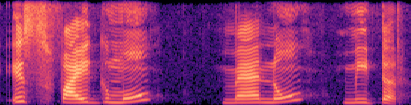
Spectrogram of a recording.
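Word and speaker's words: sphygmomanometer: बोलते हैं स् फाइगर स्पेलिंग थोड़ी सी ज्यादा बड़ी है लेकिन प्रोनंसिएशन बहुत आसान है इस फागम मैनोमीटर ठीक है एक ऐसा डिवाइस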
